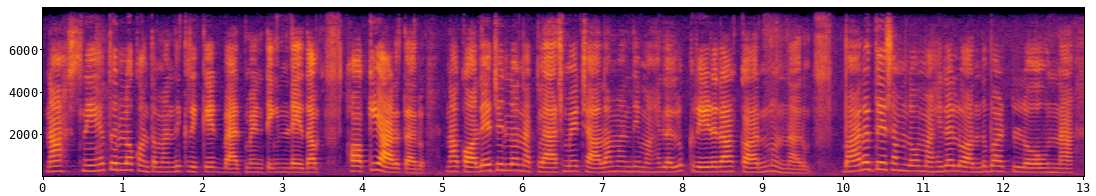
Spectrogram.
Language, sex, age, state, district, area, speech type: Telugu, female, 60+, Andhra Pradesh, N T Rama Rao, urban, spontaneous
